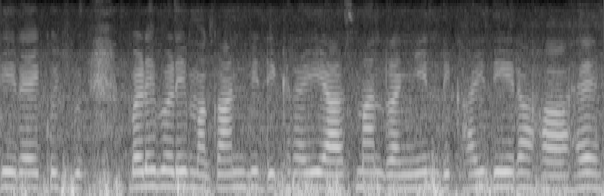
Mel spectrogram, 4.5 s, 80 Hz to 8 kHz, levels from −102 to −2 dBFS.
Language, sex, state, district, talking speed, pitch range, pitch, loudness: Hindi, female, Bihar, Gopalganj, 240 wpm, 210-230 Hz, 225 Hz, -26 LUFS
